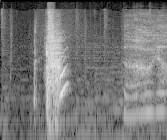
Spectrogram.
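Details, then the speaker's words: VTuber streamer sneezing, one of five sneezes in a row: a short inhaled build-up, then one sharp, high-pitched sneeze and a brief voiced sound, with soft music behind; she had just said she felt a sneeze. "Oh no, here we go again. A new discovery. I feel a sneeze."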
